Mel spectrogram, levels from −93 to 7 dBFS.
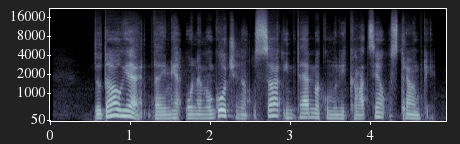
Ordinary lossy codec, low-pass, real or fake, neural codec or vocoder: none; none; fake; codec, 44.1 kHz, 2.6 kbps, DAC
